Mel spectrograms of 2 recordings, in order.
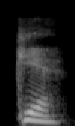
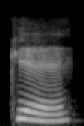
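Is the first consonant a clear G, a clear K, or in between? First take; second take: in between; clear K. First: The first consonant is between K and G. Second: The first consonant is a clear K. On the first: The speaker calls it right. "Parang ge, in between" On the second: The speaker calls it wrong. "hindi talagang ke"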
